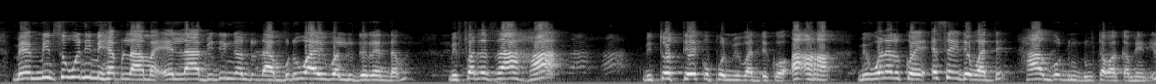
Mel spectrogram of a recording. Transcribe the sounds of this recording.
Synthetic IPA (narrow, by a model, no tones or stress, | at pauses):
mɛminsɔwonimiɦɛblamaʔɛlabiɗiŋɡanduɗambuɗɔwawiwalːudɛɾɛndamː | ifadataɦaː | mitɔtːɛkɔpɔnmiwadːɛkɔʔaʔaha | miwɔnatakɔɛʔɛsɛjdɛwadːɛhaɡoɗːumɗumtawakamhɛnʔi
